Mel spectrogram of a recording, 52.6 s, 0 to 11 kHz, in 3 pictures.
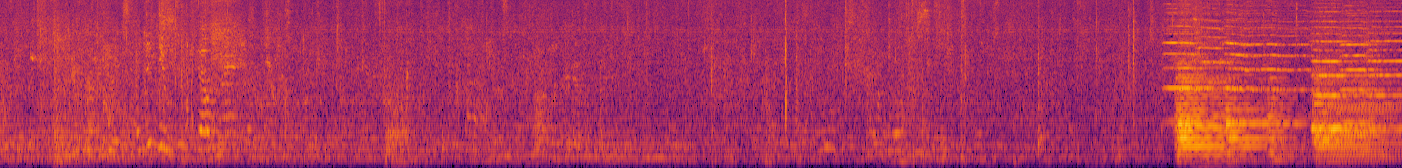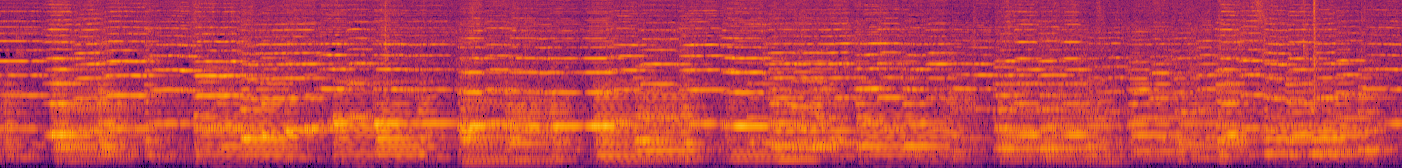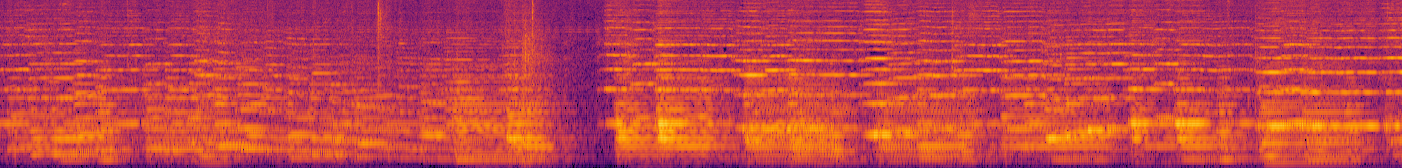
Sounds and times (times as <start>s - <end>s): Speech: 0.1s - 14.1s, 26.1s - 29.7s
Violin, fiddle: 14.5s - 52.5s.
